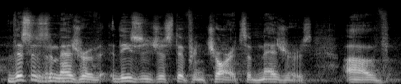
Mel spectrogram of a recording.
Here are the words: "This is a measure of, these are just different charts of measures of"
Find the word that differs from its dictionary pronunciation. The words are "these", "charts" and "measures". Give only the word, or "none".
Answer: none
